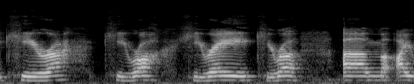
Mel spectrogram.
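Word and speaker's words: Keeragh: a g h on pronounced the same way Kira and again this can be pronounced differently all around Ireland and they could say Kira kirok kiray Kira um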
